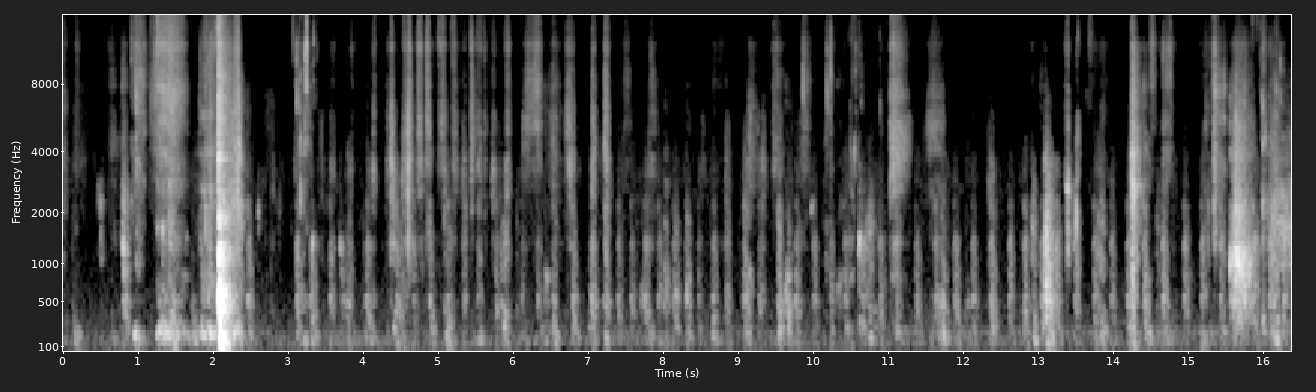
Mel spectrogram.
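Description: Brush pen dabbing short strokes onto sketchbook paper: a long run of soft, irregular scratchy ticks, several a second, with one louder knock about two seconds in.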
